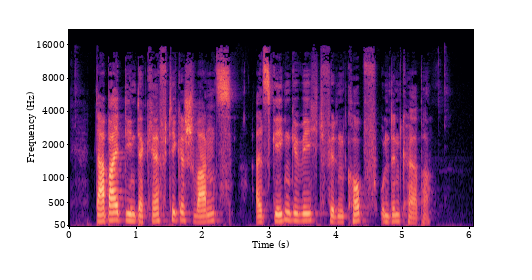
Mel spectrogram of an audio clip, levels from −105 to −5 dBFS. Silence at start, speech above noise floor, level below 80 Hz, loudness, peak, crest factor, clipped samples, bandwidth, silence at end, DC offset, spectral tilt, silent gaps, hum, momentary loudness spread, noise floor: 0.4 s; 40 dB; -60 dBFS; -25 LUFS; -4 dBFS; 22 dB; under 0.1%; 16 kHz; 0.65 s; under 0.1%; -3.5 dB/octave; none; none; 12 LU; -65 dBFS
